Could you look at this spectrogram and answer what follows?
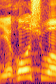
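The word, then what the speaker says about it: יהושע: ஓ அப்படின்னு சொல்லி போடுறேன் யா ஓ சுவா இதை உச்சரிக்கும் போது என்ன பேர் வருது யெகோ சுவா யெகோஷுவா வந்து நம்முடைய இரட்சகருடைய உண்மையான பெயர் நாம சுருக்கமா இயேசுன்னு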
